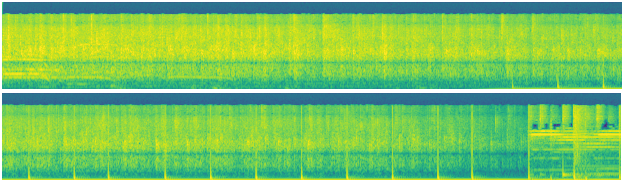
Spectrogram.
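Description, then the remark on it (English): A large audience breaks into loud, sustained applause for a guest, and partway through a steady rhythmic thumping beat joins in beneath the clapping. “give a massive round of applause to the incredible Tim King!”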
